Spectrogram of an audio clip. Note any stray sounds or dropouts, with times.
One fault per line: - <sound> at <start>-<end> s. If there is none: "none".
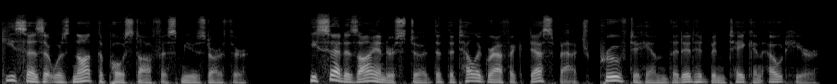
none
